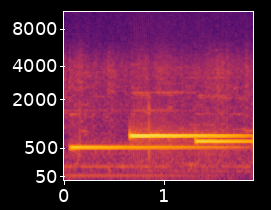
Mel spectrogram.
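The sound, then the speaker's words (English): A new doorbell at a house chimes three rising tones in quick succession, each ringing clear and sustained so the notes overlap and hang in the air, loud with no voices. “New doorbell, too.”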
